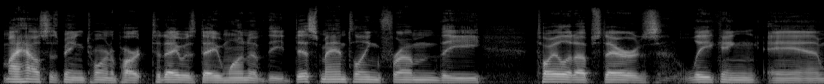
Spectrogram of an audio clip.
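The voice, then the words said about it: Tired, slightly frustrated voice. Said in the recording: “I sound a little tired,... a little frustrated”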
